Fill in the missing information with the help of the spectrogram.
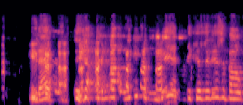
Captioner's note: laughing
